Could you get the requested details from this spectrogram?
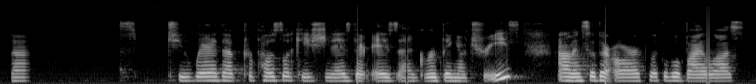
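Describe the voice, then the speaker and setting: A woman with a slightly low voice, muffled by a face mask, gives a formal staff report to a committee. She speaks in a halting, hesitant way, and the recording is dull. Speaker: planning staff presenter. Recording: dull muffled meeting audio.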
